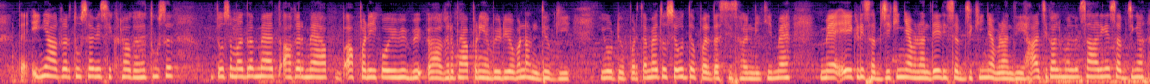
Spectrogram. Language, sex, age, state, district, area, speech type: Dogri, female, 18-30, Jammu and Kashmir, Kathua, rural, spontaneous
